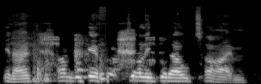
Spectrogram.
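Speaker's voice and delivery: hammed-up upper-class English accent, a jolly toff; posh English accent. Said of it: "you've got to call with a posher accent".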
